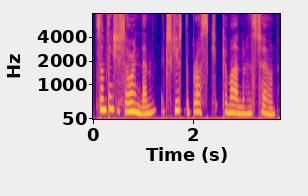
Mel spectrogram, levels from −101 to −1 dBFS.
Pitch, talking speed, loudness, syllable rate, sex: 230 Hz, 190 wpm, -17 LUFS, 5.6 syllables/s, female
